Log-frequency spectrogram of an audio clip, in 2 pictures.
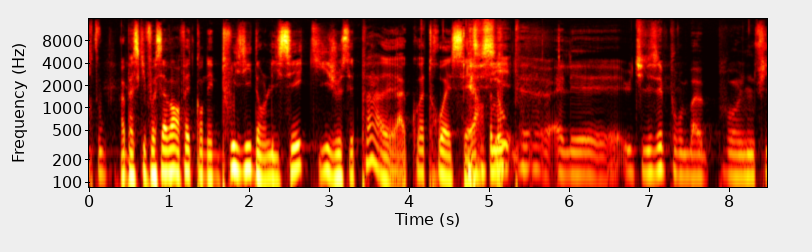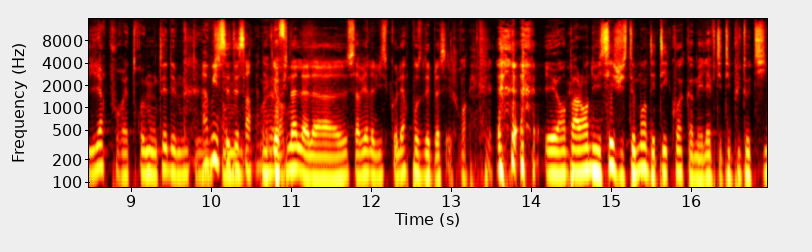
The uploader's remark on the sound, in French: en direct sur Radio2B, le samedi 3 février 2018, pendant le forum de l'orientation au lycée Rémi Belleau.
